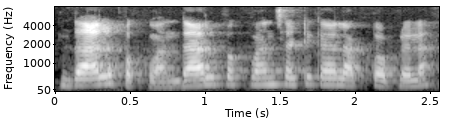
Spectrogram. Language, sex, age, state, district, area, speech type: Marathi, female, 30-45, Maharashtra, Thane, urban, spontaneous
